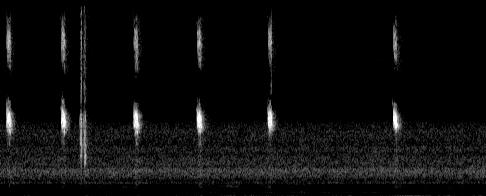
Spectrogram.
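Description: Nestling birds give short, shrill peeps close by.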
